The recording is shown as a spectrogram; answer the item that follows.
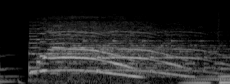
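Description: A cat's single long meow, falling steadily in pitch, starting just after background music cuts off.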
